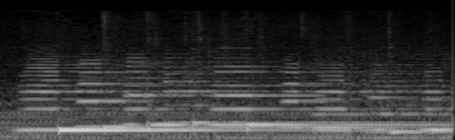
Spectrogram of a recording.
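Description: Symphony orchestra playing slow, sustained music. A louder melodic line of held notes enters about a quarter second in, moving in small steps over soft sustained chords.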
